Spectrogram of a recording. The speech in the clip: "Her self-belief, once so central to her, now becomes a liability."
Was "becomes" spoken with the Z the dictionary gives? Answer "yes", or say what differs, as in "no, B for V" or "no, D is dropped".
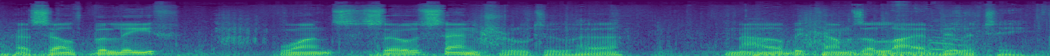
yes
